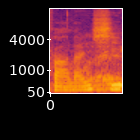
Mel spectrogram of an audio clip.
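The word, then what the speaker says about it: 法兰西: Fa lan xi bu liang song. France. It's a pronunciation of France. Fa lan xi. But in Chinese characters.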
